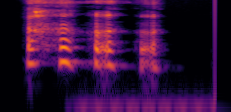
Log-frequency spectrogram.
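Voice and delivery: high, light giggle; playful giggle. A narrator's reading. Daughter amused by her mother's protest, giggling. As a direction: giggle off the mild scolding.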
